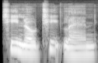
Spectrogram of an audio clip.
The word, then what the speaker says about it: Tenochtitlan: Foss explained, had someone said Te-no-chit-lan, even though it's not the way we pronounce it. It's phonetically correct, and that would have been acceptable.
